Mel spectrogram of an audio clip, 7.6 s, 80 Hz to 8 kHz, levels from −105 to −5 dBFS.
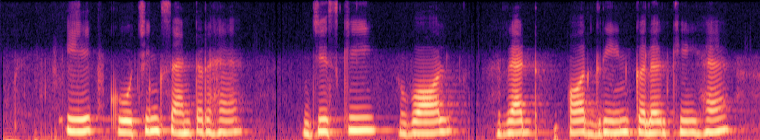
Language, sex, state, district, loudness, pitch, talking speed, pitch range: Hindi, female, Punjab, Fazilka, -15 LUFS, 195 Hz, 95 wpm, 185-210 Hz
